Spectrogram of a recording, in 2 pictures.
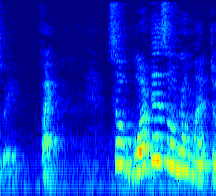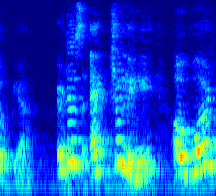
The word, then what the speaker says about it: onomatopoeia: have written on nomantopia i have written the pronunciation also see it is onomatopoeia all right so if i see here this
